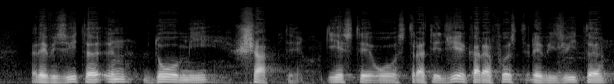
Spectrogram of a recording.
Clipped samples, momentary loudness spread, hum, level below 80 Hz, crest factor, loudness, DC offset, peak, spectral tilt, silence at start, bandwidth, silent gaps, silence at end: under 0.1%; 9 LU; none; -50 dBFS; 18 dB; -20 LUFS; under 0.1%; 0 dBFS; -7 dB/octave; 0.3 s; 15.5 kHz; none; 0 s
